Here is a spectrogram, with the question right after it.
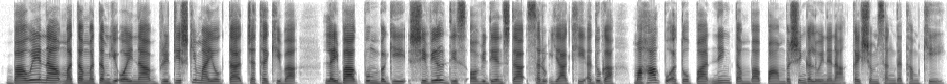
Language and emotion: Manipuri, neutral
